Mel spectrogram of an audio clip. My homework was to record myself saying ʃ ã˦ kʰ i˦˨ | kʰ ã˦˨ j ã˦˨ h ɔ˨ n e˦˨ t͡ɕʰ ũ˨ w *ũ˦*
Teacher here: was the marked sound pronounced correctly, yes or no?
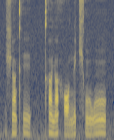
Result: yes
